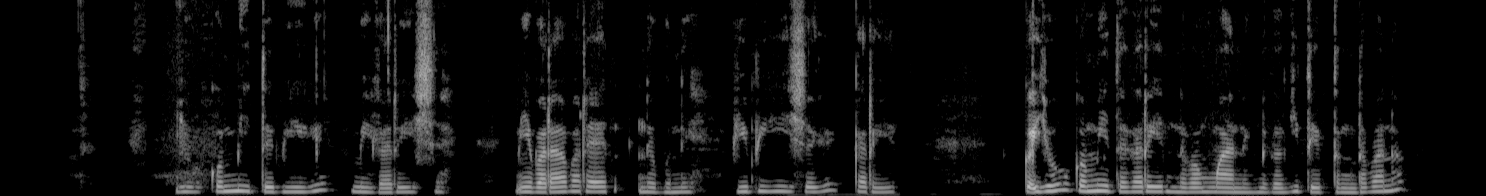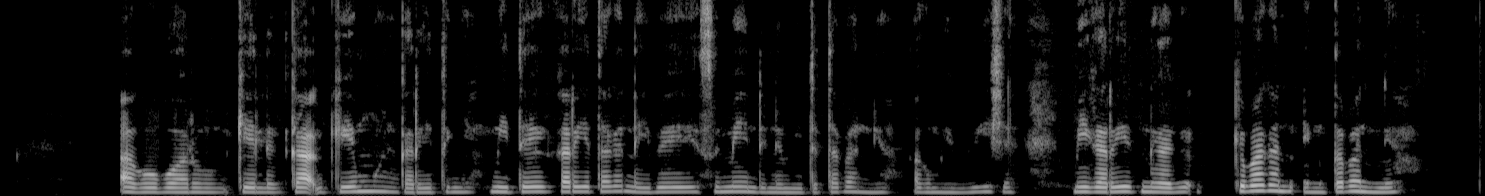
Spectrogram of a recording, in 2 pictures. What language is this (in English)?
Kalenjin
